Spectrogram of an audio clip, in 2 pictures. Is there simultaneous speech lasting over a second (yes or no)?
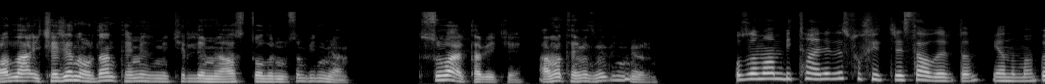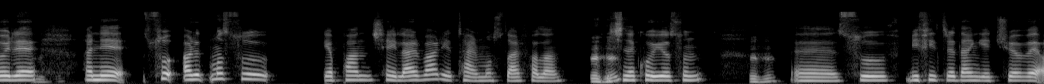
no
